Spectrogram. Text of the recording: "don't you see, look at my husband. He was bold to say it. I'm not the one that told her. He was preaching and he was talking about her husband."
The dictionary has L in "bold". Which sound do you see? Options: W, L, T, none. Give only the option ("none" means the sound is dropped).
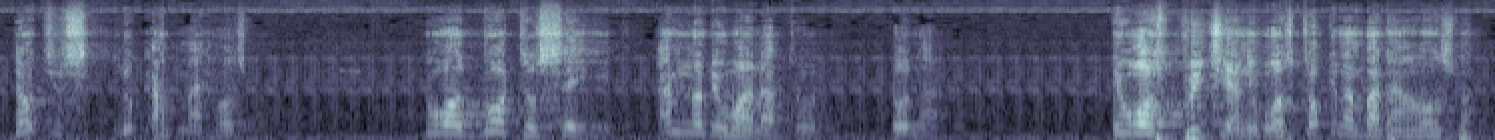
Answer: none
